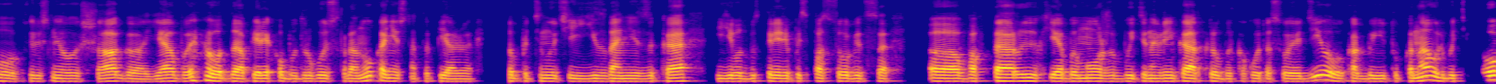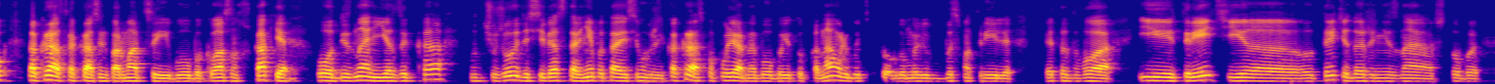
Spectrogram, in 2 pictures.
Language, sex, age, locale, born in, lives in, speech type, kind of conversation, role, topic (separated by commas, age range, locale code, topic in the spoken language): Russian, male, 20-24, ru-RU, Russia, Estonia, conversation, podcast, guest, Что бы ты сделал, если бы совсем не боялся провала?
